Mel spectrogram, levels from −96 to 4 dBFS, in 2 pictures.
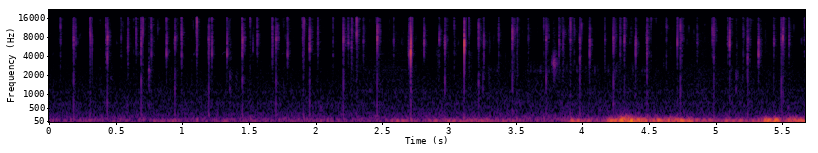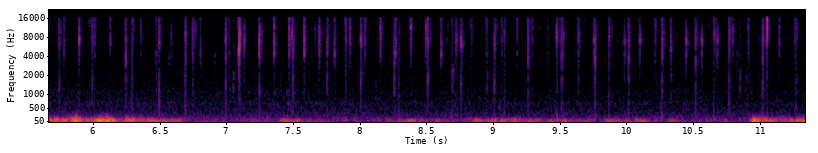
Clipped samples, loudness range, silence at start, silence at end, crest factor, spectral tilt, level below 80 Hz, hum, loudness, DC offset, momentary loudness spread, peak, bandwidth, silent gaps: under 0.1%; 10 LU; 0 s; 0 s; 28 dB; -3.5 dB/octave; -46 dBFS; none; -46 LUFS; under 0.1%; 16 LU; -16 dBFS; 17 kHz; none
